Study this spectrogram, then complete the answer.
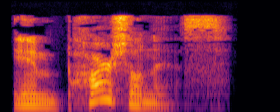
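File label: "impartialness", British English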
